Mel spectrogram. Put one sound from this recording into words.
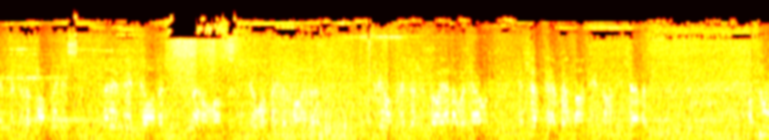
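Traffic rumbles by on a street outdoors.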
